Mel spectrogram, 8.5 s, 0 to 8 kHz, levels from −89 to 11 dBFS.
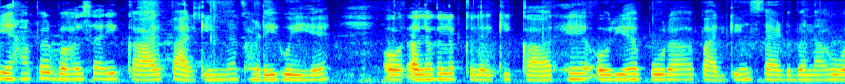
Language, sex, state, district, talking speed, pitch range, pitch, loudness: Hindi, female, Chandigarh, Chandigarh, 170 wpm, 170-185 Hz, 175 Hz, -21 LUFS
